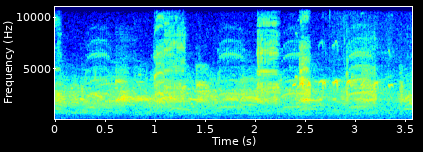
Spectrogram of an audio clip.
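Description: Whiskered terns give harsh, rasping bursts about every half second to a second, over a steady hiss of distant calls.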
